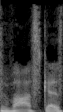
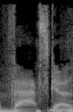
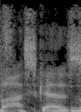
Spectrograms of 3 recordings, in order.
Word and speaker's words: Vasquez: It's Vasquez, not Vasquez. Vasquez.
